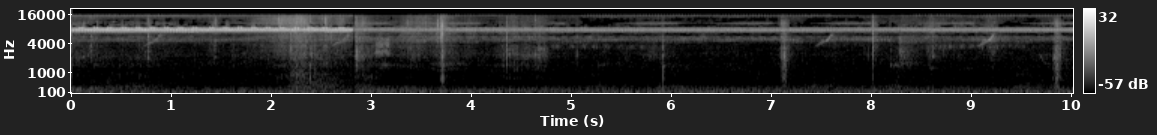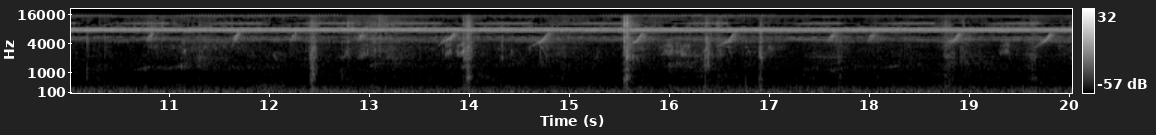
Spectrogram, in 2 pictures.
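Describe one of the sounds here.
A hoe chops into soil again and again.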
